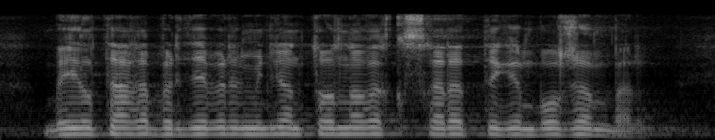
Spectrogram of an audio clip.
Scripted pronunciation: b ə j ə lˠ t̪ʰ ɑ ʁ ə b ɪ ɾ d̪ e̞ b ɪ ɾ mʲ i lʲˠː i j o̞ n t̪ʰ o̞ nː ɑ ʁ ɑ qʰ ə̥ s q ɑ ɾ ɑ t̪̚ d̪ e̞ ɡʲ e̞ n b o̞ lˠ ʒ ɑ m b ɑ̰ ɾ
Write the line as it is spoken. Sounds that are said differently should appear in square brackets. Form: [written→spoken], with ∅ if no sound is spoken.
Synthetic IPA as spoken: b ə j ə lˠ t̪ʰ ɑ ʁ ə b ɪ ɾ d̪ e̞ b ɪ ɾ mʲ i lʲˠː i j o̞ n t̪ʰ o̞ nː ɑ ʁ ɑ qʰ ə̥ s q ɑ ɾ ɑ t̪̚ d̪ e̞ ɡʲ e̞ n b o̞ lˠ ʒ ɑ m b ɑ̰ ɾ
